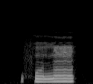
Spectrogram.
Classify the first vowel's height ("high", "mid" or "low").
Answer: high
